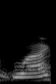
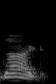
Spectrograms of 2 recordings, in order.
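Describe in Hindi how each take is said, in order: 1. 'g' के बाद 'w' की आवाज़ आती है। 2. 'g' के बाद 'w' की आवाज़ नहीं आती। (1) "ग्वाड नहीं बोलेंगे" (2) "हम बोलेंगे गार्ड"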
